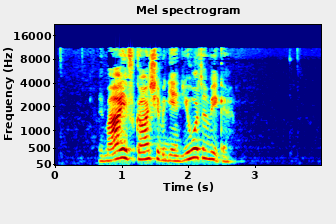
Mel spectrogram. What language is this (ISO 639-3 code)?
fry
